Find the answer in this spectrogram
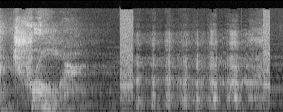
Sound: laugh

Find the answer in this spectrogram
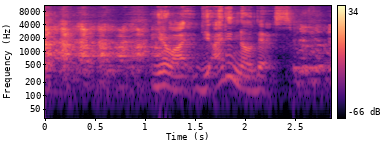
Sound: audience laughter

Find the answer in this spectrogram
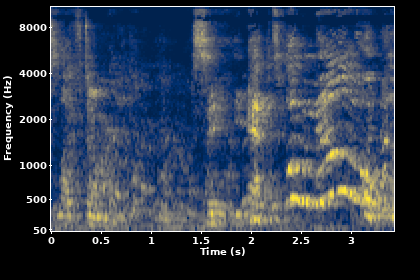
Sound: laughing

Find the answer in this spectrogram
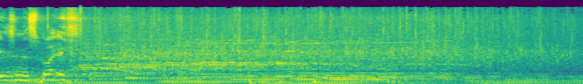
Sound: applauses

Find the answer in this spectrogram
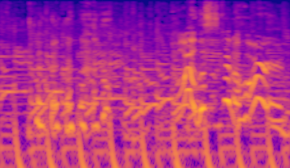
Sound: giggles

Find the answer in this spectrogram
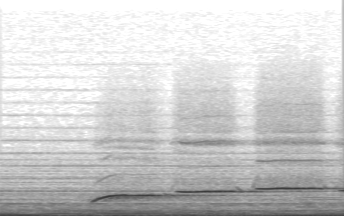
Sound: whistling

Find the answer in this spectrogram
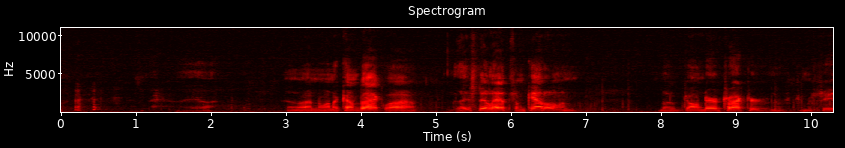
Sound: laughter

